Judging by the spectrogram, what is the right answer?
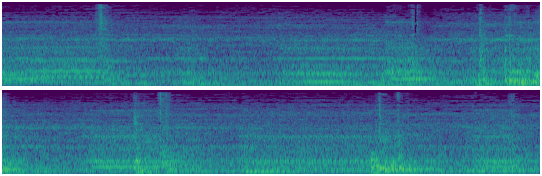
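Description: Hydraulic metal-chip briquetting press working through a pressing cycle: a steady mechanical drone with shifting held tones, broken by a sharp metallic clank every second or two.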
